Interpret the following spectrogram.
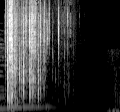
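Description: A crackling, breaking sound effect, like glass shattering, accompanying an animated logo; it dies away about a second and a half in.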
